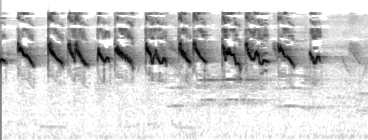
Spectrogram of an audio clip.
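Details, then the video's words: Oriental white-eye giving a short burst of high, slurred, descending squeaks in quick succession, ending in silence. "Chim hót hay Vành Khuyên họng vàng đông dương | นกแว่นตาขาวสีทอง| Oriental White-eye"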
